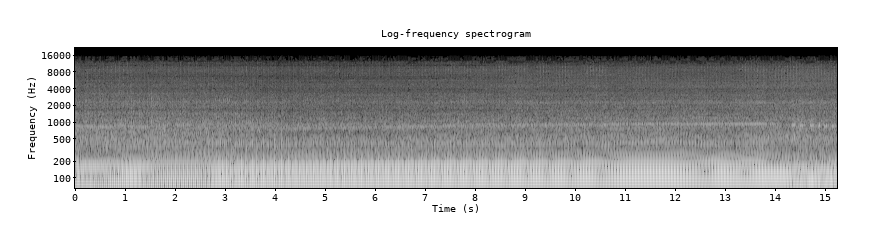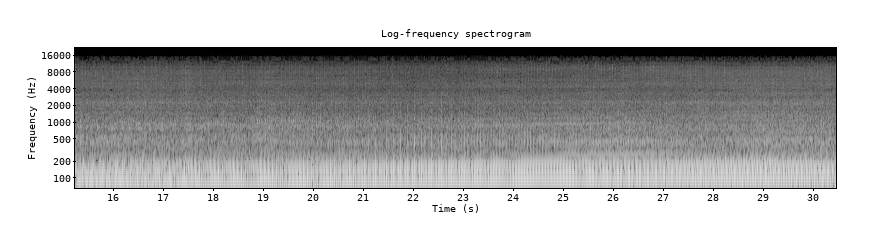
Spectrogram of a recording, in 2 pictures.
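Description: Harley-Davidson Road Glide's V-twin engine running steadily under way, its note dipping about halfway through and climbing again.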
